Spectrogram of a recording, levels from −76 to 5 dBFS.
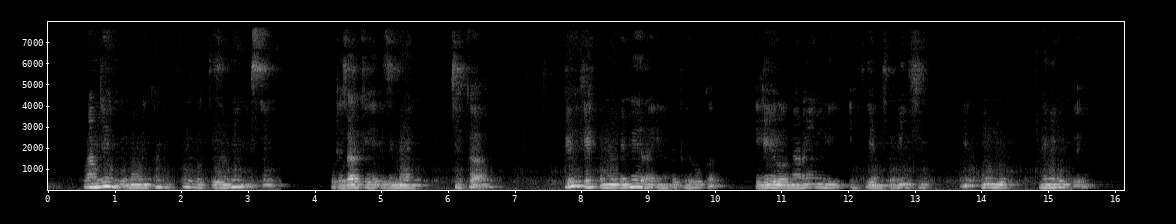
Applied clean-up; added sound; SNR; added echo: neural separator model SepFormer DNS4.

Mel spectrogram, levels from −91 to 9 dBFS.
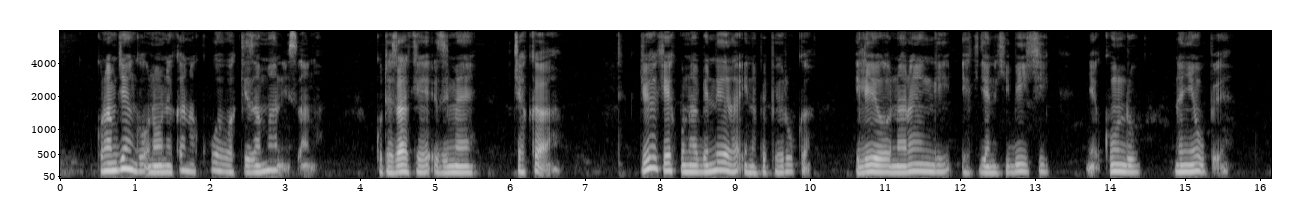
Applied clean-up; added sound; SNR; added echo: none; none; none; none.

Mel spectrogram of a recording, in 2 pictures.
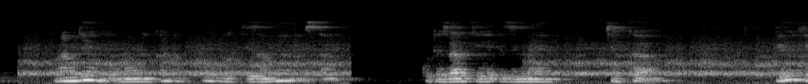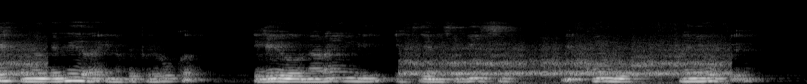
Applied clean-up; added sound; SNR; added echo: none; Subway, metro, underground; 10 dB; reverberation time 0.6 s.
